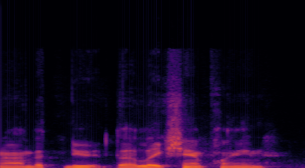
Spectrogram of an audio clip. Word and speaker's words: Champlain: the new the Lake Champlain ah you said it right I wasn't I kept saying Lake Chaplin I wanted to say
